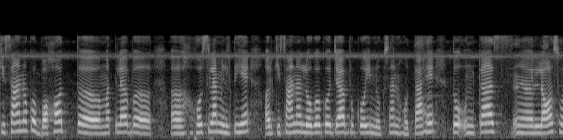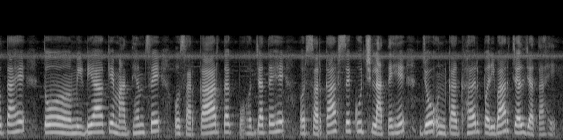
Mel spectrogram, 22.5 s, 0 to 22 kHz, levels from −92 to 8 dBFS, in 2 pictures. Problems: constant background noise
